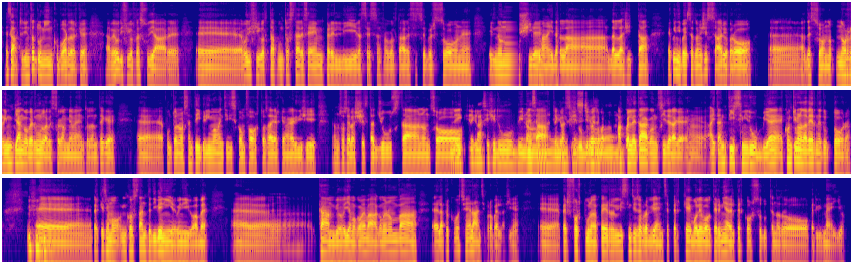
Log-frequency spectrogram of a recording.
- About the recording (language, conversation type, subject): Italian, podcast, Quando hai lasciato la tua zona di comfort per la prima volta?
- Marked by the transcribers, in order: chuckle; drawn out: "uhm"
